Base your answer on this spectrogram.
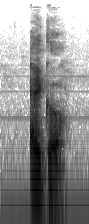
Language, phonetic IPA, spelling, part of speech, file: Polish, [ˈɛɡɔ], ego, noun, Pl-ego.ogg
